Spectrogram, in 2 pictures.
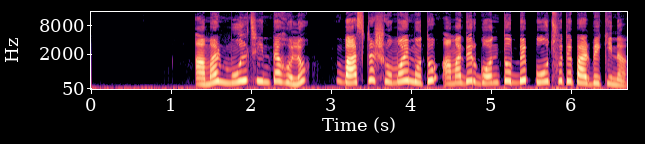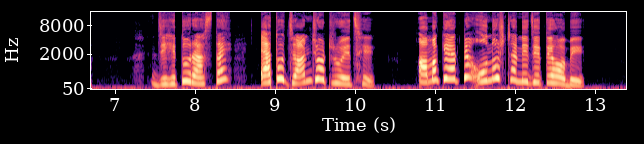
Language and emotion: Bengali, fearful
